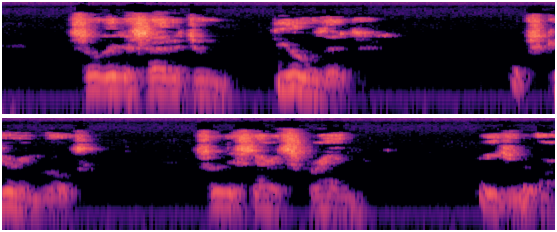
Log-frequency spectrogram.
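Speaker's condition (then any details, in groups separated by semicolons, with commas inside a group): Parkinson's; attributed to Agent Orange exposure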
